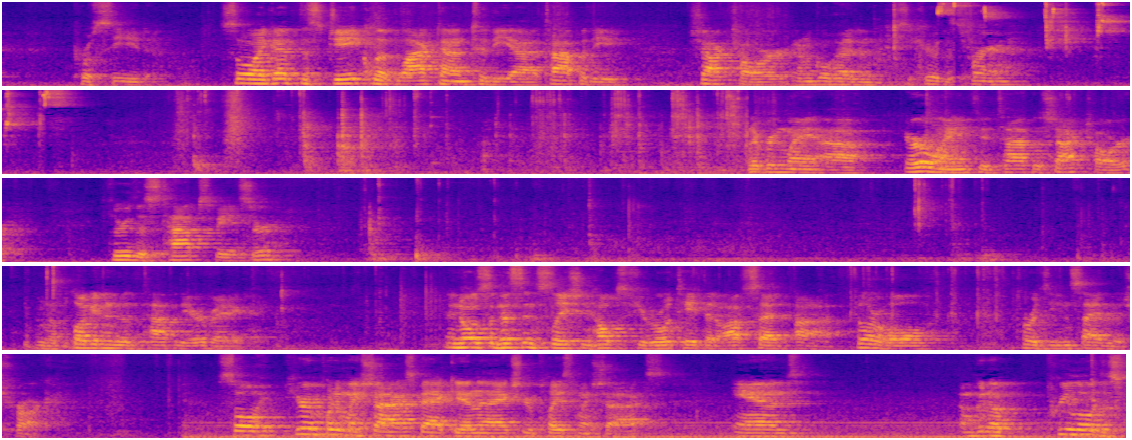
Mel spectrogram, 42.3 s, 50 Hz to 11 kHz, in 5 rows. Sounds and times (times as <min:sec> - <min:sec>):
Speech: 0:00.0 - 0:07.8, 0:14.1 - 0:19.2, 0:25.6 - 0:27.5, 0:28.7 - 0:34.4, 0:35.5 - 0:40.0, 0:41.0 - 0:42.2.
